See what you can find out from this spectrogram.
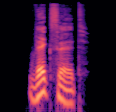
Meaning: inflection of wechseln: 1. third-person singular present 2. second-person plural present 3. plural imperative
- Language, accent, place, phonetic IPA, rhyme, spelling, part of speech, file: German, Germany, Berlin, [ˈvɛksl̩t], -ɛksl̩t, wechselt, verb, De-wechselt.ogg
